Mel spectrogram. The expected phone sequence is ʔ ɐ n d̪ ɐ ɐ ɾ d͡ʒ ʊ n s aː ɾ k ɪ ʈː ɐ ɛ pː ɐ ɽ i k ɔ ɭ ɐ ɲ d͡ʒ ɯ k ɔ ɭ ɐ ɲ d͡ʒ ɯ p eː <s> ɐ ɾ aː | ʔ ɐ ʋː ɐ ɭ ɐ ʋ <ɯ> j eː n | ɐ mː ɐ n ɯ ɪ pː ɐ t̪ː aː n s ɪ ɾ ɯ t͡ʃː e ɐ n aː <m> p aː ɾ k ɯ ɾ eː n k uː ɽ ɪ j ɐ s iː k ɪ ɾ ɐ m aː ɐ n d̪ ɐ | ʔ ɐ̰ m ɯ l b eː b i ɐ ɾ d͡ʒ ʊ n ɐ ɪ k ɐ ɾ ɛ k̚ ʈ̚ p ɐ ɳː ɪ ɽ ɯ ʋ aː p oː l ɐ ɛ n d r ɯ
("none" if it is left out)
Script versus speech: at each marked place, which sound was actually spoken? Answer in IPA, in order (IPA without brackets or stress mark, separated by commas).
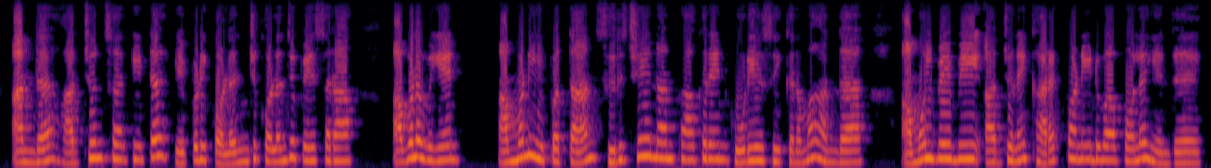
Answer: s, ɯ, n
